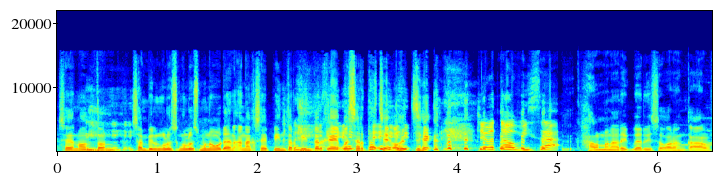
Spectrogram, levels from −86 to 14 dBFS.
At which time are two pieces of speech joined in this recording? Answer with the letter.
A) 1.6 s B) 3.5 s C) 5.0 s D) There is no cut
C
